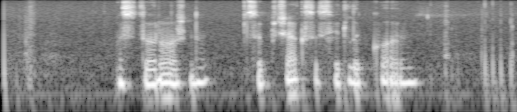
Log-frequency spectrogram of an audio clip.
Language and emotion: Russian, sad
